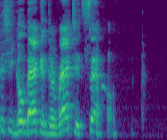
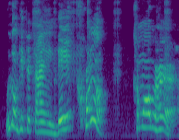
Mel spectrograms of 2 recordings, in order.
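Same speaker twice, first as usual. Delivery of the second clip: put-on country girl voice; 3 semitones higher, 6 dB quieter than usual. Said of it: "she talked real country".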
